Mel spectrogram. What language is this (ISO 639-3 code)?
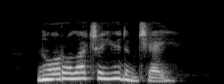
chm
